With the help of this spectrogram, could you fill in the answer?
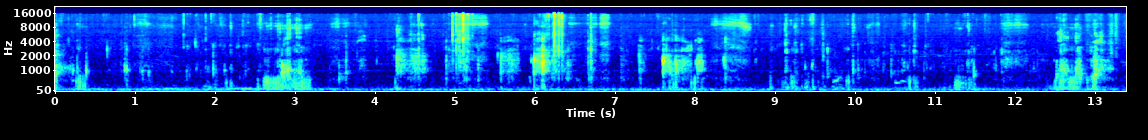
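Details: A French Bulldog puppy chews noisily on a pig trotter treat, with irregular crunching and gnawing bursts and some quiet human speech.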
